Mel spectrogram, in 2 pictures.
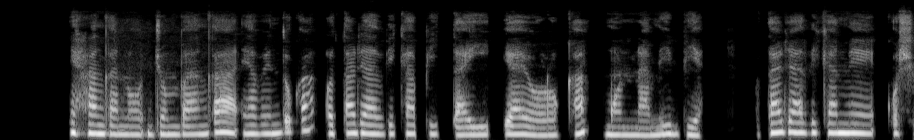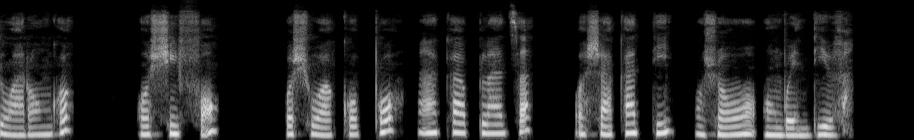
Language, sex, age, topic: Oshiwambo, female, 25-35, finance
